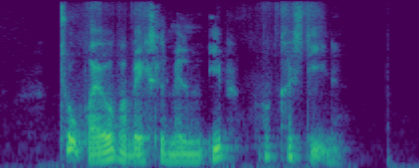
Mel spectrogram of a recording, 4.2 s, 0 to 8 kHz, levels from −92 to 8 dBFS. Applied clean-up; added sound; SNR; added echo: neural separator model SepFormer DNS4.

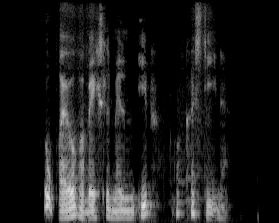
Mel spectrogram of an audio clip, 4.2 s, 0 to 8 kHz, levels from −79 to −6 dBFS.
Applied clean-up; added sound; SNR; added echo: neural mask model RNNoise.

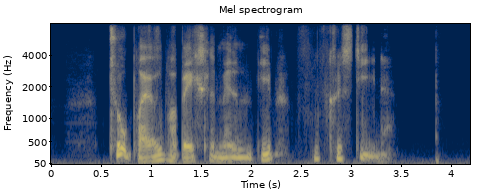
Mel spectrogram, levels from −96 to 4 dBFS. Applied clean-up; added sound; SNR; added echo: neural diffusion model UNIVERSE++.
